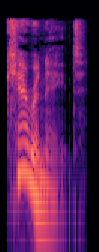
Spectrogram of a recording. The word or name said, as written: carinate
